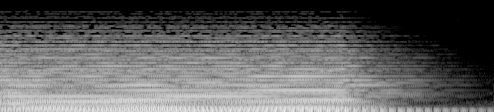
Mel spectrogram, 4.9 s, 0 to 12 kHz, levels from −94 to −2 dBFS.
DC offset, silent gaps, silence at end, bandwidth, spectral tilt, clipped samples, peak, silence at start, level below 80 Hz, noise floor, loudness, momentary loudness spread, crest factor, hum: under 0.1%; none; 0.3 s; 6.8 kHz; -8 dB/octave; under 0.1%; -4 dBFS; 0 s; -22 dBFS; -43 dBFS; -19 LUFS; 7 LU; 14 dB; none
